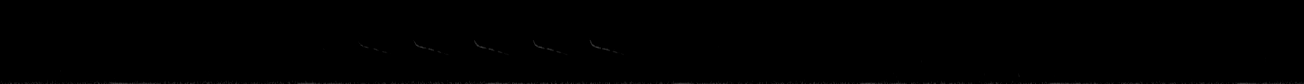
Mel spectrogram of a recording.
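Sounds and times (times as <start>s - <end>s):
faint light ticks: 0.2s - 6.4s, 7.0s - 13.0s
songbird whistling: 3.6s - 8.2s.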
